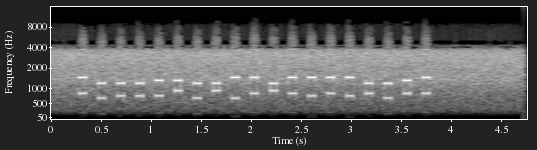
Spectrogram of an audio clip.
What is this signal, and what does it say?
DTMF, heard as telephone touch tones, dialled by machine, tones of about 60 ms, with phone line noise. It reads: 9144501*39*96967189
